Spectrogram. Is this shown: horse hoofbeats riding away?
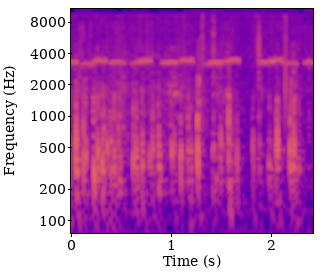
yes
